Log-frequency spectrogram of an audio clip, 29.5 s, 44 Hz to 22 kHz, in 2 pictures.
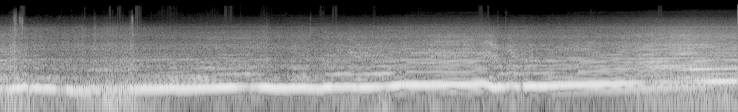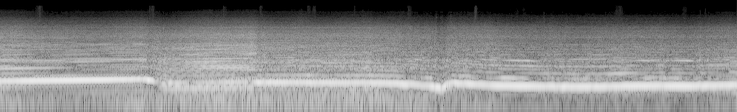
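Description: Honda Civic EP3 race car's four-cylinder engine held at high revs under load. The pitch climbs slowly through a long pull and drops sharply about eighteen seconds in, with brief dips in revs near ten and twenty-three seconds.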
